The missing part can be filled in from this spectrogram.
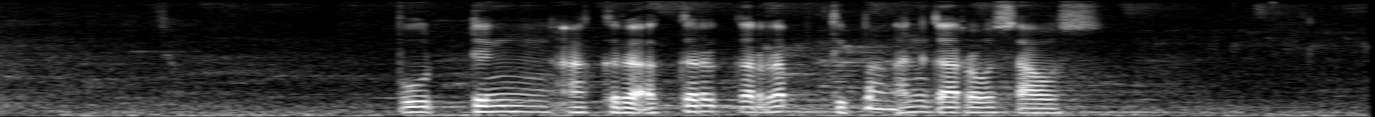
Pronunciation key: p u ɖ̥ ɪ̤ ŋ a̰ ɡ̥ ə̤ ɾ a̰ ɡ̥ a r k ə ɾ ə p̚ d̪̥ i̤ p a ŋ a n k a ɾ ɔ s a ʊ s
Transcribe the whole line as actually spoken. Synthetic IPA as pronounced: p u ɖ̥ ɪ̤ ŋ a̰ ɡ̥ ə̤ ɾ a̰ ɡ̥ ə r k ə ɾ ə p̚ d̪̥ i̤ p a ŋ a n k a ɾ o s a ʊ s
